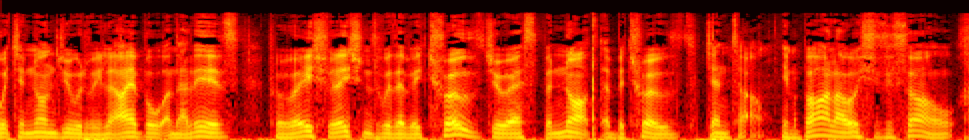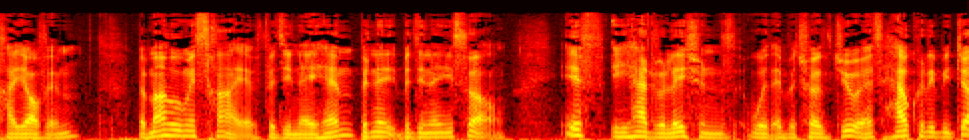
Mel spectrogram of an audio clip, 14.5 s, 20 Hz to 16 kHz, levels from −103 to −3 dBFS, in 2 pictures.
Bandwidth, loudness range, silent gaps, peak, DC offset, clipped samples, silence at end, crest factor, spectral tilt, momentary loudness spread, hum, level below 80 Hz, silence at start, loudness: 11.5 kHz; 2 LU; none; -6 dBFS; under 0.1%; under 0.1%; 0 s; 26 dB; -4 dB/octave; 7 LU; none; -48 dBFS; 0 s; -30 LUFS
